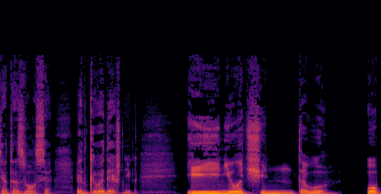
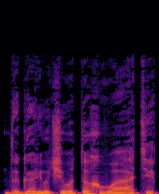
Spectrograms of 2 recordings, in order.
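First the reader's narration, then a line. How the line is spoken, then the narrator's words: Doubtful drawl. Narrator (Russian): с сомнением протянул летчик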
